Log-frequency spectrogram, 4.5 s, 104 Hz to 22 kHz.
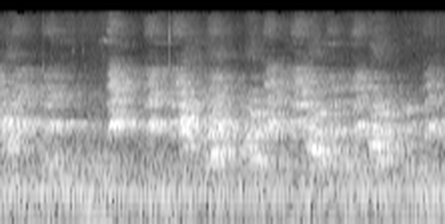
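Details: Nala, an American Pit Bull Terrier awaiting adoption, recorded 10/1/2015: near-continuous high yips and whining barks run together with little pause, louder bursts after the first second, over a steady low electrical hum.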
